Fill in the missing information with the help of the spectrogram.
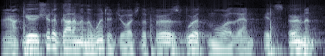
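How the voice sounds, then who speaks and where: Through a dull vintage radio recording comes a wry anthropologist held captive. His voice is on the low side, with wide, playful swings of pitch. He sounds bookish, resigned and dryly flippant, as in 1950s radio drama. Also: lively intonation, soft background music. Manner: dry, flippant, unhurried.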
